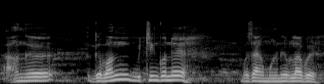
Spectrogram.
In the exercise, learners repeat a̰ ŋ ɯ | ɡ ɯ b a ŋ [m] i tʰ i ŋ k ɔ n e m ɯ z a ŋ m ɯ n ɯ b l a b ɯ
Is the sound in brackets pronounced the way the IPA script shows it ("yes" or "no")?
no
